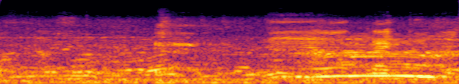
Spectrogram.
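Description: A Sahiwal bull calf at a cattle market gives two drawn-out moos, the second one longer, with faint crowd chatter behind them.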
